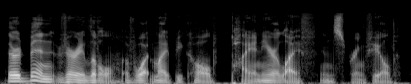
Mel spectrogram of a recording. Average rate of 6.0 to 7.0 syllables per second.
No: 5.4 syllables/s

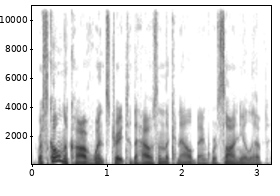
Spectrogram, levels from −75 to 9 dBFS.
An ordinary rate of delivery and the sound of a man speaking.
No: fast, 245 wpm; male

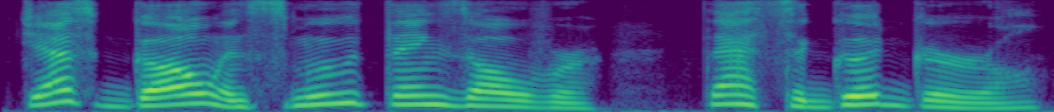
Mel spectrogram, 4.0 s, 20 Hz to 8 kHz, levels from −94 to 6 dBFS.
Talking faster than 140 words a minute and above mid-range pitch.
No: slow, 135 wpm; high, 195 Hz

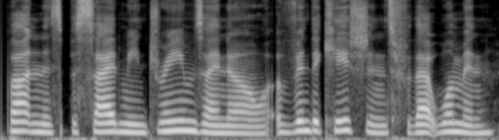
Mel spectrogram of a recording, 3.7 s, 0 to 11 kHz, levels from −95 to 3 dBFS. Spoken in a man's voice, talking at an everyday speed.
No: female; average, 190 wpm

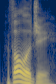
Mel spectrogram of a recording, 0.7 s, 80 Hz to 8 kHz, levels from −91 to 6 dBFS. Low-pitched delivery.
Yes: low, 110 Hz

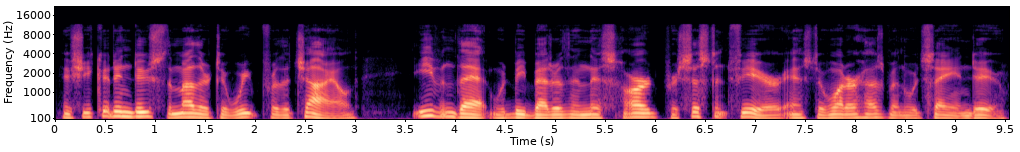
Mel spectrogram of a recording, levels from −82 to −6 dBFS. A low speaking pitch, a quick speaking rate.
No: low, 115 Hz; average, 190 wpm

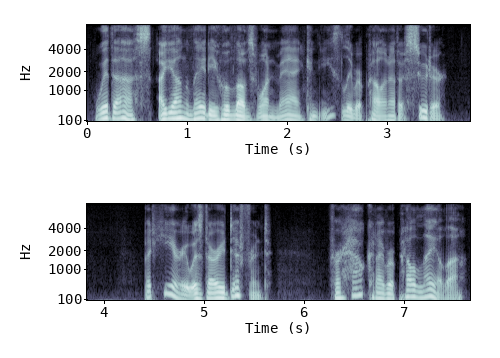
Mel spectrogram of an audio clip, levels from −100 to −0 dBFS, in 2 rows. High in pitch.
No: low, 120 Hz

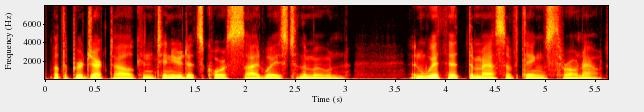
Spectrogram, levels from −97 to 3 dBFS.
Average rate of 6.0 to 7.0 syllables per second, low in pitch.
No: 5.5 syllables/s; low, 105 Hz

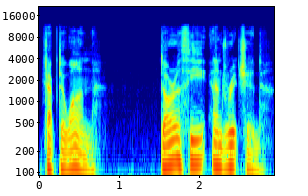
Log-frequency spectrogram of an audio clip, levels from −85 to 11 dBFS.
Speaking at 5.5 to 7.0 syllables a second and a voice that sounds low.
No: 5.0 syllables/s; low, 110 Hz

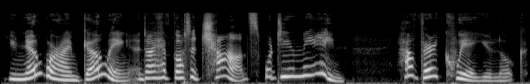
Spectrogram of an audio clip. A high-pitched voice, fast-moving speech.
Yes: very high, 275 Hz; fast, 225 wpm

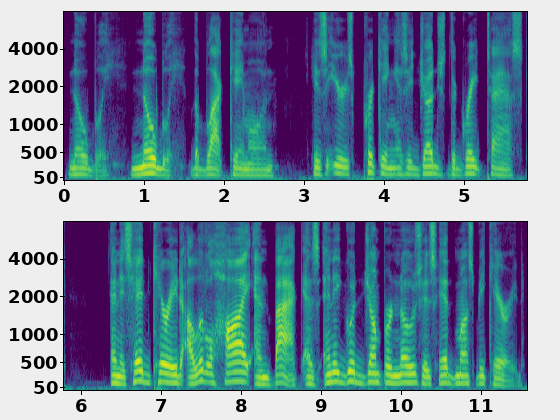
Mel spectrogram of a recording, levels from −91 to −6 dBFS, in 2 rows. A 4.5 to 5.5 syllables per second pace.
No: 4.2 syllables/s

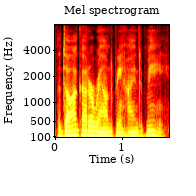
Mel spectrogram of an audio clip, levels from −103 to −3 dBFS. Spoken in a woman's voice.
No: male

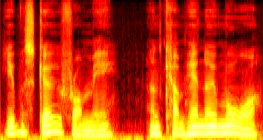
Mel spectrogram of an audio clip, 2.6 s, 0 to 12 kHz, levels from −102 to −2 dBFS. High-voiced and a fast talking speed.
No: low, 115 Hz; fast, 225 wpm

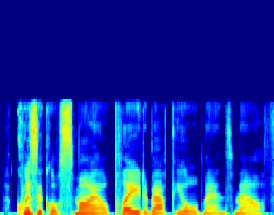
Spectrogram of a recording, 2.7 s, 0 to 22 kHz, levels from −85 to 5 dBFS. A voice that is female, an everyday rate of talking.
Yes: female; average, 195 wpm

